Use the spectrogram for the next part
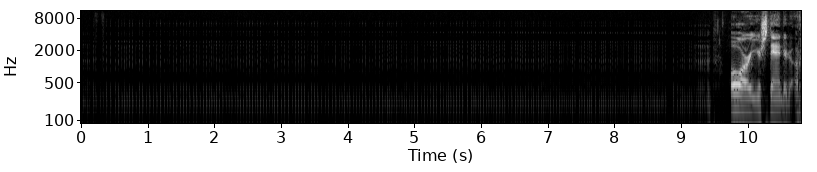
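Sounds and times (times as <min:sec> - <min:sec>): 
person imitating cat purr with throat rumble: 0:00.0 - 0:09.7, 0:10.6 - 0:10.7
speech: 0:09.5 - 0:10.7.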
